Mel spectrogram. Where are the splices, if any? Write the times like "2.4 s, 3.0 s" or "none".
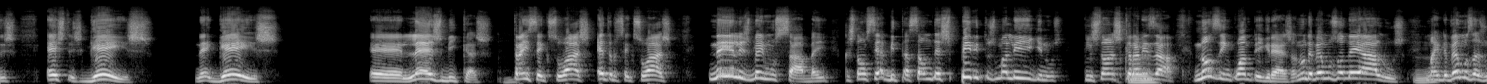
none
